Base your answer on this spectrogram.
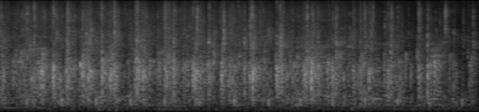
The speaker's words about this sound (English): Démosle un aplauso al Señor en esta hora. Let's give him an applause in this hour.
